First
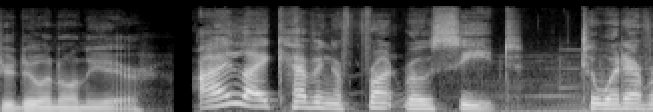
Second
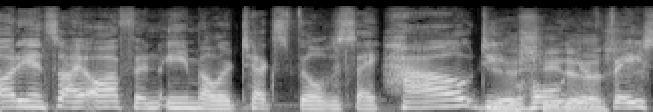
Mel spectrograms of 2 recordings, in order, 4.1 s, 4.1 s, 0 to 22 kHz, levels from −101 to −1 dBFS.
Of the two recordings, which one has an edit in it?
second; 2 cuts; at 1.0 s, 2.4 s

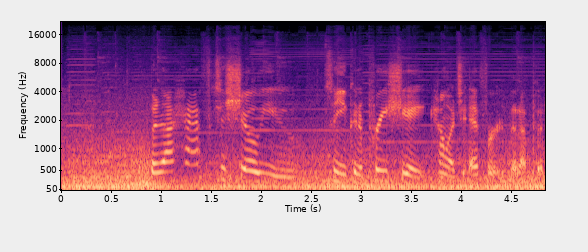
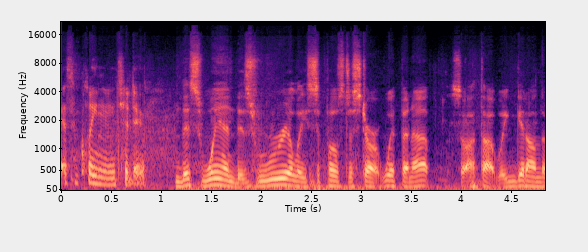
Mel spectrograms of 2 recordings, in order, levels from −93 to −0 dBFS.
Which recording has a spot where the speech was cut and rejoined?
second; 2 cuts; at 1.1 s, 3.8 s

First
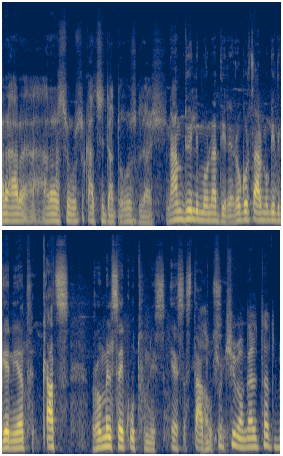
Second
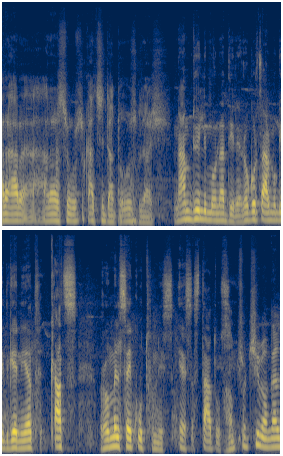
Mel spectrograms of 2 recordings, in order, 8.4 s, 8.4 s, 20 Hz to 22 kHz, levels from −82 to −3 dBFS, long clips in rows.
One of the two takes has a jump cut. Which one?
first; 2 cuts; at 2.3 s, 7.3 s

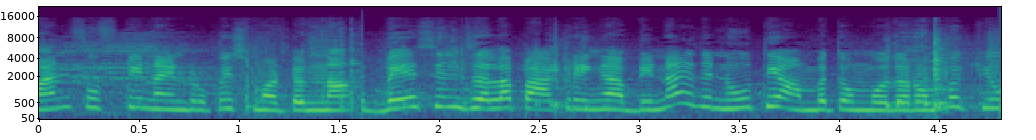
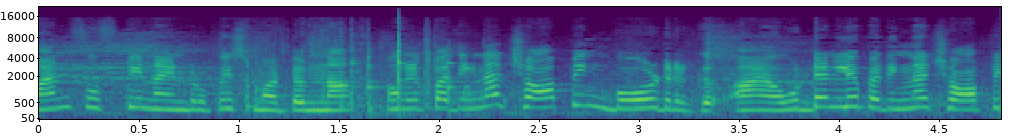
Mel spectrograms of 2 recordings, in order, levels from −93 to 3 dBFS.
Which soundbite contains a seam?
first; 1 cut; at 1.7 s

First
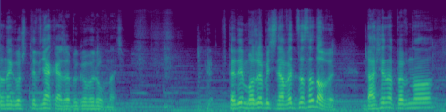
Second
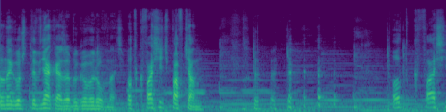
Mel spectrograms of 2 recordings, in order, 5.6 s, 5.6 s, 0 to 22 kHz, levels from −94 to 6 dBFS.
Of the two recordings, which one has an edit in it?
second; 2 cuts; at 1.5 s, 4.8 s

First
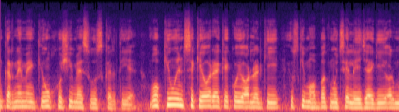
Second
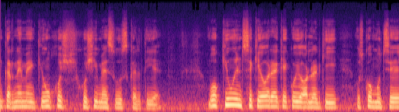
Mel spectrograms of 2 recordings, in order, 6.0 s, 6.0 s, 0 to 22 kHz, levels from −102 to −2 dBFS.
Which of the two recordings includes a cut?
first; 3 cuts; at 0.8 s, 2.1 s, 4.3 s

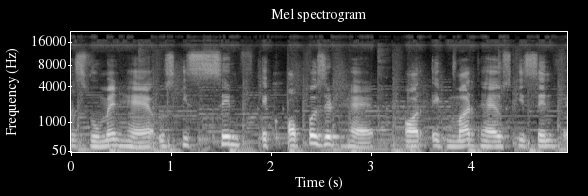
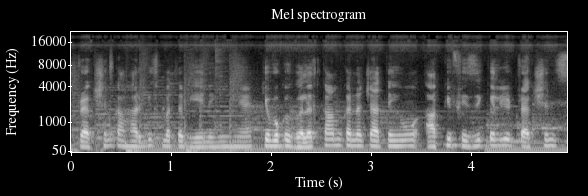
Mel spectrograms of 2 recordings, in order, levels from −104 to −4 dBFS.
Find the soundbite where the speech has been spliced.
second; 2 cuts; at 1.7 s, 3.5 s

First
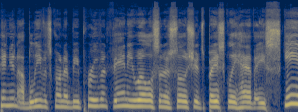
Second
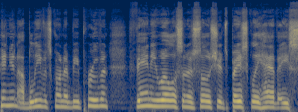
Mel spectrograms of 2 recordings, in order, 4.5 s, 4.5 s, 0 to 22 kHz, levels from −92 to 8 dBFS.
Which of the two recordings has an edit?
first; 1 cut; at 1.6 s

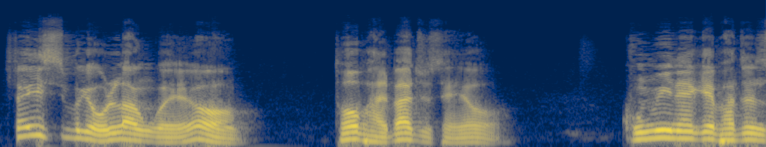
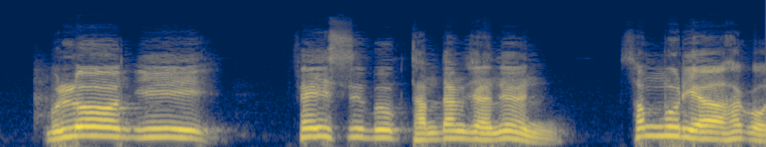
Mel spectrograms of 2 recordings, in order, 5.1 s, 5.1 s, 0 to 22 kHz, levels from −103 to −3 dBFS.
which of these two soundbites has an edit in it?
second; 1 cut; at 1.0 s

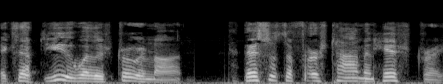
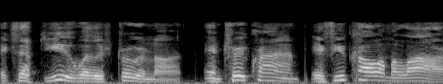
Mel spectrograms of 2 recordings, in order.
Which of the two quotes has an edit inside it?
first; 1 cut; at 2.0 s

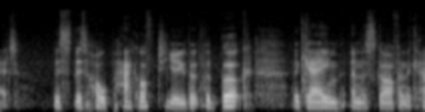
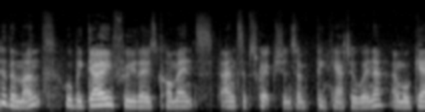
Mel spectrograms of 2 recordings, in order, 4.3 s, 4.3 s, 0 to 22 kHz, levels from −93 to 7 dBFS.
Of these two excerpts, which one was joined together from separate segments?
second; 2 cuts; at 2.2 s, 3.1 s

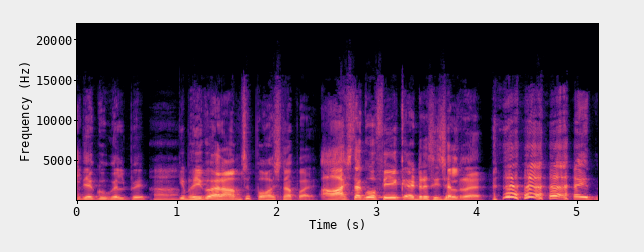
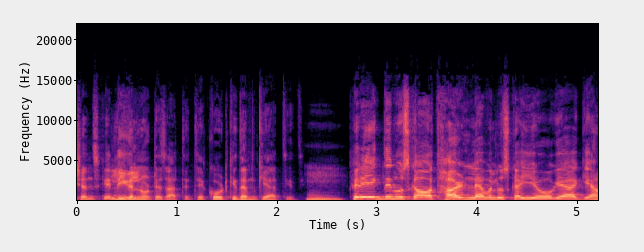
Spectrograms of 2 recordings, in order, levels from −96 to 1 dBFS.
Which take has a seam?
first; 1 cut; at 2.4 s

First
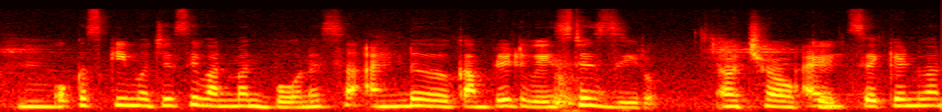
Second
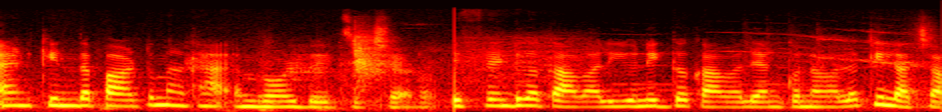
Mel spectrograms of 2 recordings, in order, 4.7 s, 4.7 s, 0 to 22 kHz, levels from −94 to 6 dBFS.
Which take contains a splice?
second; 1 cut; at 2.3 s

